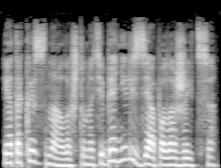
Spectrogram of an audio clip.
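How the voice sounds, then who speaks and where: Woman voicing an insistent excitable young sister. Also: fairly low pitch, a little fast, no echo, clean studio sound. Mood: demanding. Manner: insistent, raises voice.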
